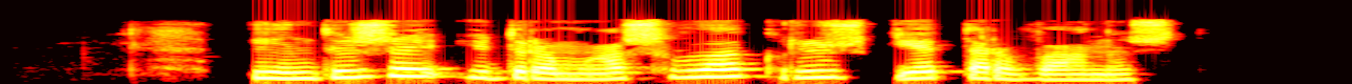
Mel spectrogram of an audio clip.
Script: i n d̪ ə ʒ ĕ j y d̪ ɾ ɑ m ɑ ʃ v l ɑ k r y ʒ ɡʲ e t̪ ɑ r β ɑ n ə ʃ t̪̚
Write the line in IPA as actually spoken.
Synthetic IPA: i n d̪ ə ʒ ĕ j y d̪ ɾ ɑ m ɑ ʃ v l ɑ k r y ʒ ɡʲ e t̪ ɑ r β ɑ n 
